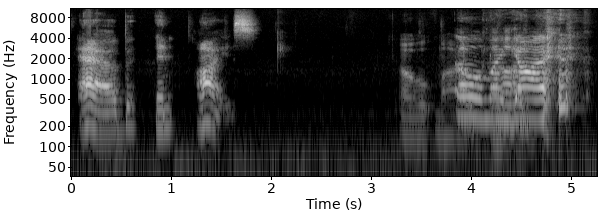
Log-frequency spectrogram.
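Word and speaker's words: YZ: is y z brilliant i also made a pronunciation for them because it's ab and eyes oh my god it's eyes i'm an eyes it's like big sense it's not y z i was like that's dumb to say so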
